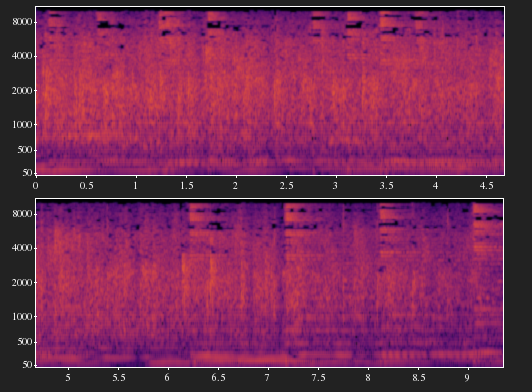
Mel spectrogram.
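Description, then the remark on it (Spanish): An audience applauds 'for the King' steadily and loudly for about nine seconds, a dense unbroken clatter of many hands, with low sustained musical chords humming beneath it. “Si ese aplauso es para el Rey, dáselo fuerte.”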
